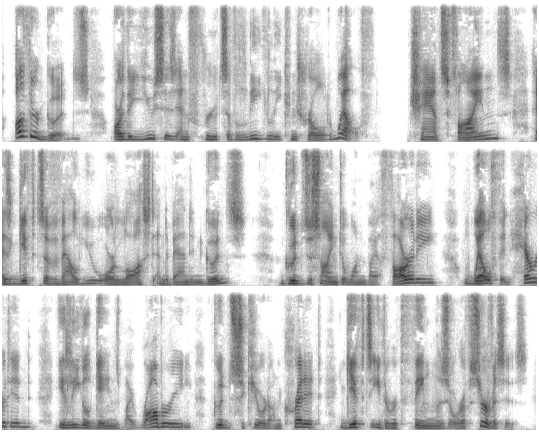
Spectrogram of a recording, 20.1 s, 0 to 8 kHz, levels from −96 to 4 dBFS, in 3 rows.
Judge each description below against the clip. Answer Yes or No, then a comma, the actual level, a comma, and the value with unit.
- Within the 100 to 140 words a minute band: Yes, slow, 135 wpm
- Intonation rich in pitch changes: Yes, wide, 6.0 semitones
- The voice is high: No, medium, 150 Hz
